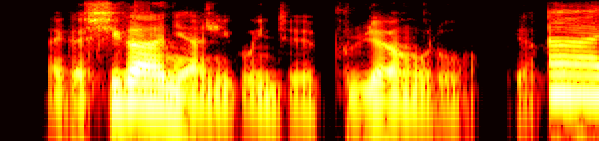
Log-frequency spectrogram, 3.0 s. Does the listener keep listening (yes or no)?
yes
